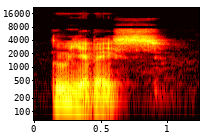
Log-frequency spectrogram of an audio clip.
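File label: "bouillabaisse", British English; pronunciations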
